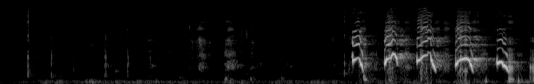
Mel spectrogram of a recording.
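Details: Teco, a Pinscher, crying loudly indoors: near-quiet rustling and faint sounds, then an abrupt burst of loud, sharp yelping cries that arch up and down, about five in quick succession.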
